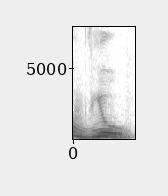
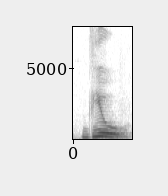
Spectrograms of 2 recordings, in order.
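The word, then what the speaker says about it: view: एफ यू L full अब यहां ई डब्लू यू करके पढ़ेंगे ना तो व्यू वी आईई डब्लू व्यू समझ में आया आपको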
